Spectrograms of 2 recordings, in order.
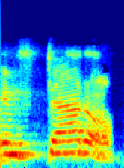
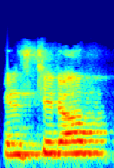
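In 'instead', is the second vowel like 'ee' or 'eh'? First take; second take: eh; ee. First: The second syllable has an 'eh' vowel. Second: The second syllable has an 'ee' vowel. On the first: The speaker calls it right. "এটা হলো ইনস্ট্যাড of" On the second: The speaker calls it wrong. "আমরা কি বলে এটাকে ইনস্টিট করছি না সারা জীবন?"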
